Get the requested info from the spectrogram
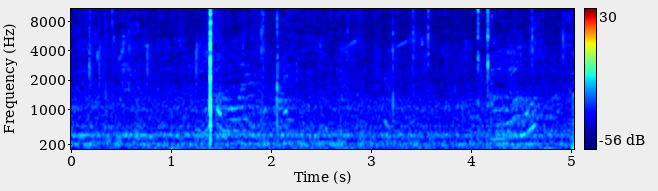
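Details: A colony of giant honey bees droning steadily while their comb is cut for honey in July 2023, with scattered sharp clicks and knocks from the harvesting work over the hum.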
